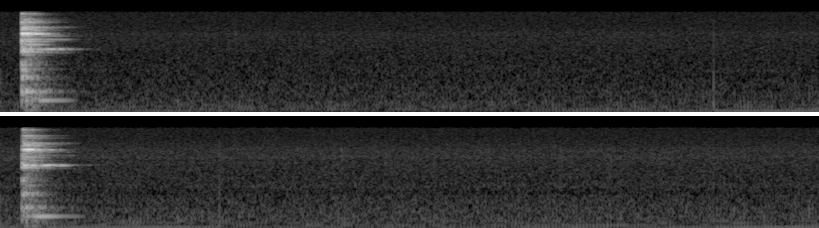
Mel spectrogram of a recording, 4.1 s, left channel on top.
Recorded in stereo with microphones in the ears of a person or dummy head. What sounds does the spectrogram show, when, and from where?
0.1 s a bell: 45° left (ahead or behind), 4.5 m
